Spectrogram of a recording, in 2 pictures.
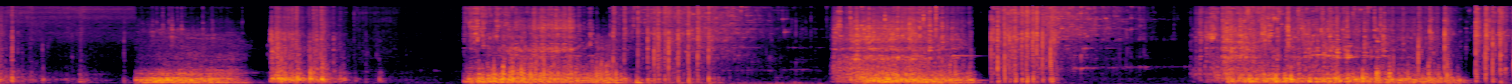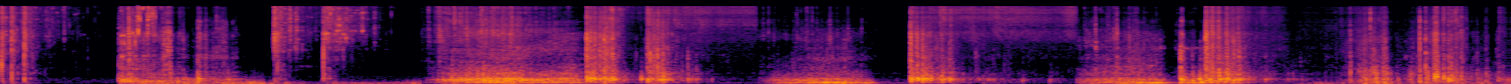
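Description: A run of bottles and jars dropped from a height smashing on a board and paving: about a dozen separate crashes, each a sudden impact followed by shattering and clattering glass that trails off over a second or two.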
